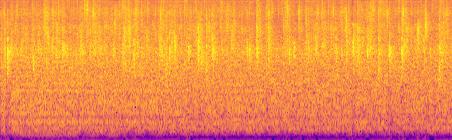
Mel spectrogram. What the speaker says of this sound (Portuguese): Olha só, muita chuva aqui, ó.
